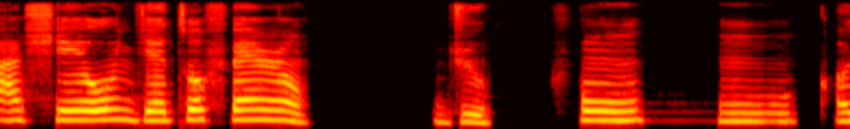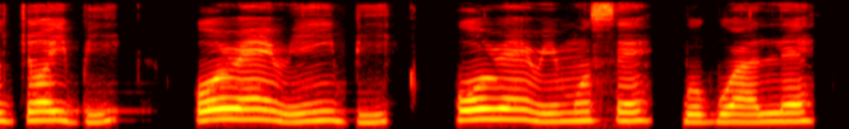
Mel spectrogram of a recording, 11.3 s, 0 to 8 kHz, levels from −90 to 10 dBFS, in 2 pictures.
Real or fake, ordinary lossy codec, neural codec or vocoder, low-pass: real; none; none; 7.2 kHz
